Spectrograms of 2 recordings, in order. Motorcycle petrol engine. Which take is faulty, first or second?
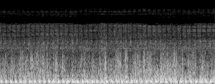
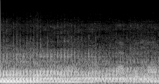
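second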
